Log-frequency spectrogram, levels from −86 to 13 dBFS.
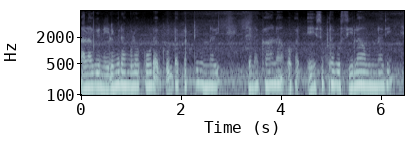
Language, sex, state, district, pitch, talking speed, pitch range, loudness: Telugu, male, Telangana, Mahabubabad, 160 Hz, 110 wpm, 155-170 Hz, -14 LUFS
